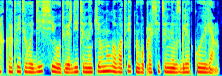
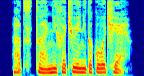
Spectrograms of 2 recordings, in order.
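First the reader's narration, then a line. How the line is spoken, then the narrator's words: Growl. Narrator (Russian): рыкнул на Тергилиса первый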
